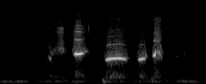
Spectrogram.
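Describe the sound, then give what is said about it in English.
A short whistled tune of five quick notes, clear, rising and falling in a bouncy rhythm before stopping, with no talking over it. “That whistling that he does at the beginning of the.”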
